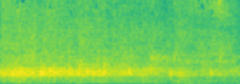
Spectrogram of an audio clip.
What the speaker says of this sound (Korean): 우리 권사님들을 위해서 한번 박수 한번 해주시면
